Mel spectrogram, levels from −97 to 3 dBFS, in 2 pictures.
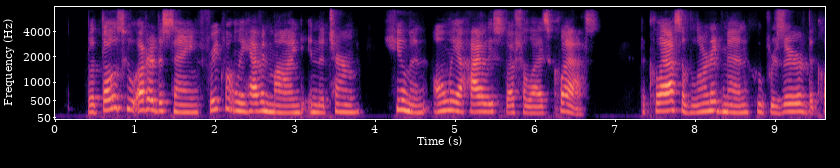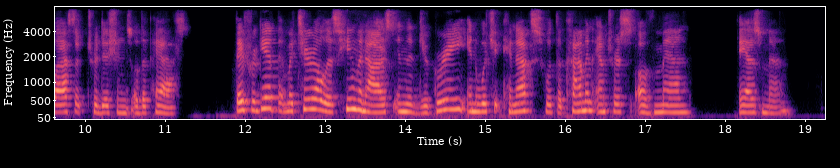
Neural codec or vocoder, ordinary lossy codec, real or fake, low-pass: codec, 16 kHz, 4 kbps, X-Codec, HuBERT features, trained on general audio; Opus, 64 kbps; fake; 7.2 kHz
